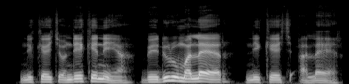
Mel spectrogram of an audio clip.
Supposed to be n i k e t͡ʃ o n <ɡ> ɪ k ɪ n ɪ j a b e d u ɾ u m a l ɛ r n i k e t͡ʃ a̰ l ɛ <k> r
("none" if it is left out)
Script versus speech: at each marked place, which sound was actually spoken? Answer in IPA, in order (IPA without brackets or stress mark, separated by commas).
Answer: d, none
